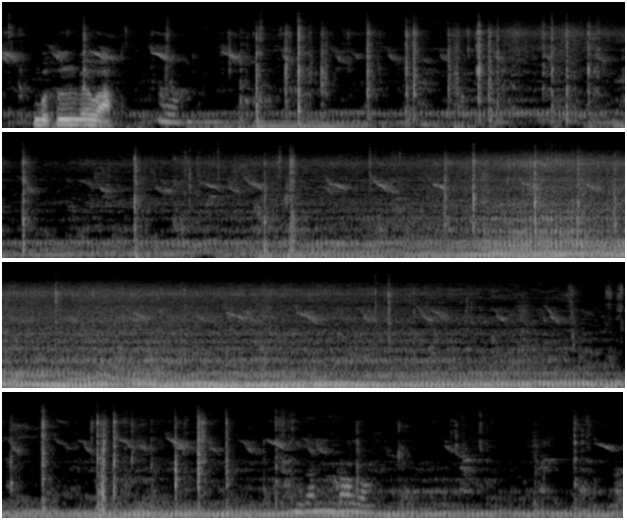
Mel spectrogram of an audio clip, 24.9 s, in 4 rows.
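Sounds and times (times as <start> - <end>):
bird chirping: 0.0 - 24.9
low engine rumble: 6.0 - 24.9.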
